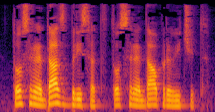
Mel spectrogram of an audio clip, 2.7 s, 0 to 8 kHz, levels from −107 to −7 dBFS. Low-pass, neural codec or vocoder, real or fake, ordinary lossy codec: 7.2 kHz; none; real; MP3, 32 kbps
